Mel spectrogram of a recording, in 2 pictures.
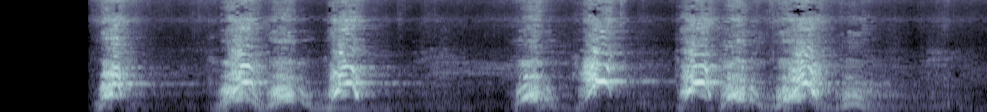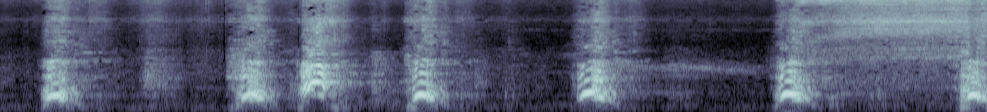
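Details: German Shepherd kept at home, called Pappi, barking in short sharp bursts, often in pairs or threes with brief gaps, ringing and mid-pitched; the room is otherwise quiet apart from a hiss near the end.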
